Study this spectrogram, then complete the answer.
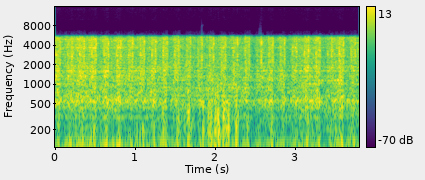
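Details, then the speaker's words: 1964 Chevy II idling during running valve adjustment, rocker deliberately loosened: sharp, rapid clacking about three per second from excess valve lash; tightening for hydraulic lifter preload makes it go away. "still hear me with the engine running and more importantly hopefully you can hear uh what it sounds like when uh when your valves are out of adjustment"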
